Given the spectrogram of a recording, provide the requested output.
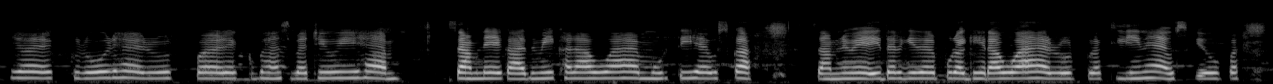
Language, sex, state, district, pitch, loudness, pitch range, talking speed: Hindi, female, Bihar, Darbhanga, 275 Hz, -24 LUFS, 270-285 Hz, 160 wpm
